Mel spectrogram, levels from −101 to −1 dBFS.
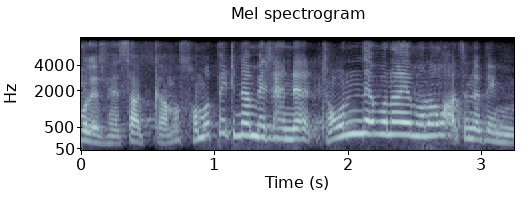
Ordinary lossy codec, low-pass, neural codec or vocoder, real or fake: none; 7.2 kHz; codec, 24 kHz, 0.9 kbps, WavTokenizer, small release; fake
